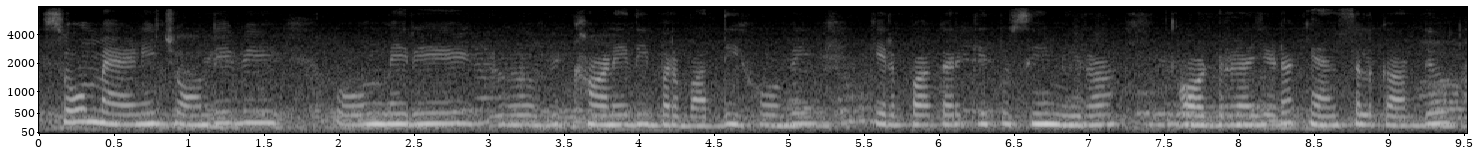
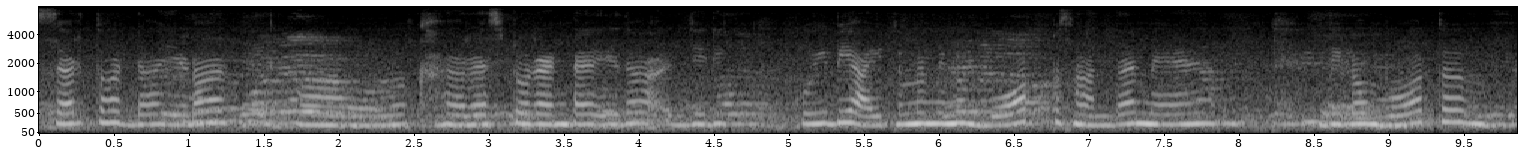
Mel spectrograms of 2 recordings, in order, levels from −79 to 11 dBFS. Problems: background sounds at intervals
